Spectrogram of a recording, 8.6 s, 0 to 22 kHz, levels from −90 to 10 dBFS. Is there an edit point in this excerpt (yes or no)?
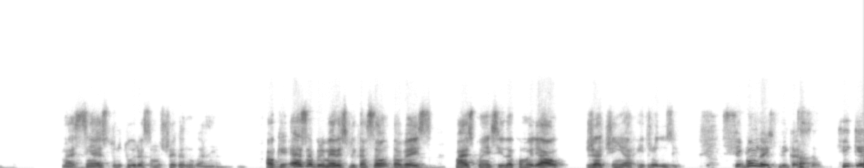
yes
